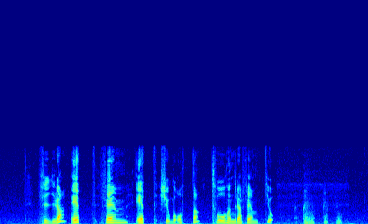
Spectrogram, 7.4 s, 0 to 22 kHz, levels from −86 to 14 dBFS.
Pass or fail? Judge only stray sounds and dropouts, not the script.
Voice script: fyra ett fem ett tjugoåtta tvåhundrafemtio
fail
